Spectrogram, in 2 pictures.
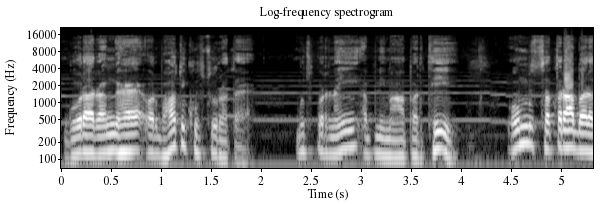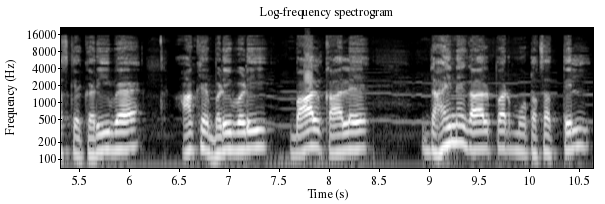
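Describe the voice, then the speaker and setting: A man's voice: fairly high pitch, measured pace, faint music behind, natural voice. A man voicing a weary old father who pleads earnestly for his lost daughter in a story reading. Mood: pleading, anxious.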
